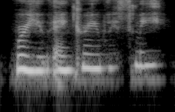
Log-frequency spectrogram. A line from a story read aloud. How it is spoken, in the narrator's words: Sirius chuckled softly, trying not to cry as well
